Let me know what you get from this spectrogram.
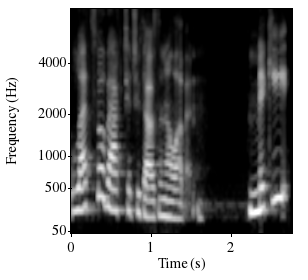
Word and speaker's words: Miki: So this woman's name was Mickey Agrawal, okay? – Ooh, cool name. – So, and it's spelled M-I-K-I. Like, it's a cool way, okay? – Mickey.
